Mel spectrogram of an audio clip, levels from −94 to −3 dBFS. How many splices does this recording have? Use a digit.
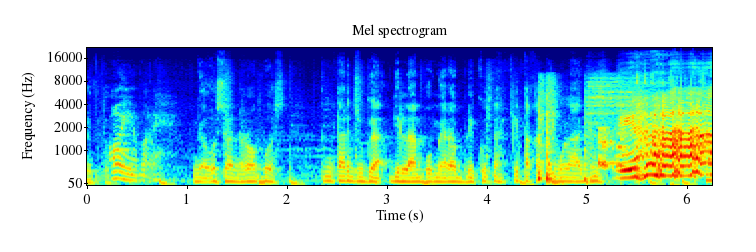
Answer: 0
